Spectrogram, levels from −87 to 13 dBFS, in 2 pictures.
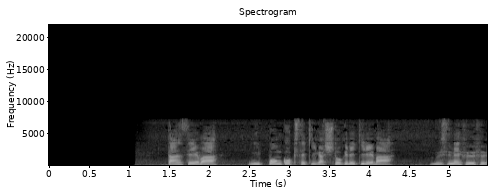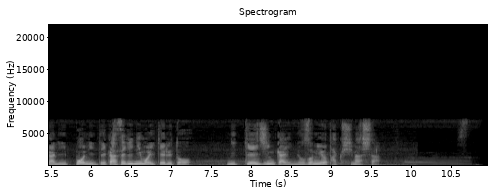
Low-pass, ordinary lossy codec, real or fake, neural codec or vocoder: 7.2 kHz; none; real; none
